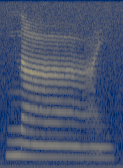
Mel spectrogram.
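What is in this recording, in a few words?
"naai6", Cantonese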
